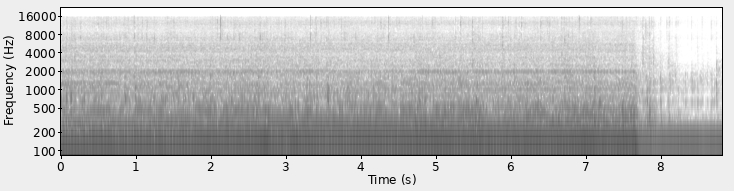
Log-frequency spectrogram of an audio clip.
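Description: Nescafé Dolce Gusto capsule machine's pump buzzing steadily while it brews a Nesquik capsule, the chocolate drink streaming into a glass mug. The pump cuts off near the end, leaving a fainter hum.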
